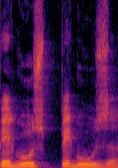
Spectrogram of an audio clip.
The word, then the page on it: pegós, pegosa: pegous, pegouso; provencal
